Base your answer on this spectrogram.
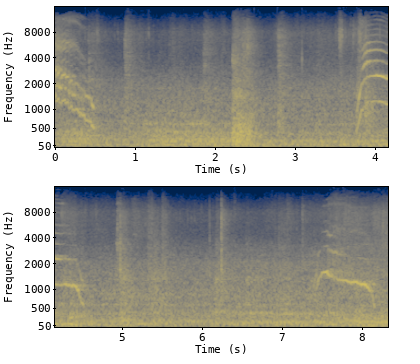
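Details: Small female Singapura kitten, born at home to CFA champion parents and still nursing, gives thin high meows: one sliding downward at the start, a longer rising-then-level meow midway, and a falling one near the end, over faint rustling and bumps.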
